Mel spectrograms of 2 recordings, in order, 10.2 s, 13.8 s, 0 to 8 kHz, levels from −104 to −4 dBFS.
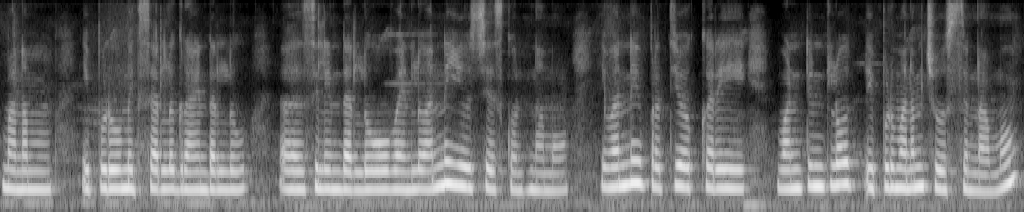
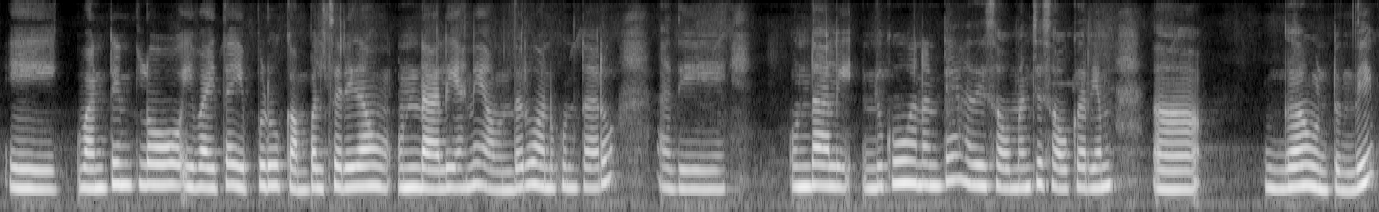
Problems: none marked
